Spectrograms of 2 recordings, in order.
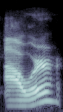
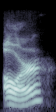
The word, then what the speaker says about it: hour: version is our okay people say or but it's just it's just like a quick version of hour right like it's not like a different thing it's just that because people speak fast it sounds more like or right but it can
